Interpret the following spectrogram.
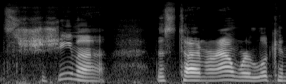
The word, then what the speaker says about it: Tsushima: on to the next one next up is shishima yeah I said it right shushima this time around we're looking at rjdt the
